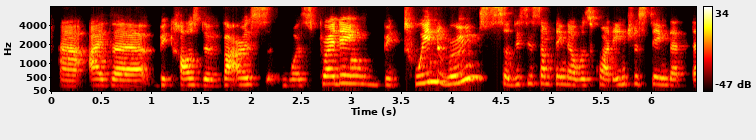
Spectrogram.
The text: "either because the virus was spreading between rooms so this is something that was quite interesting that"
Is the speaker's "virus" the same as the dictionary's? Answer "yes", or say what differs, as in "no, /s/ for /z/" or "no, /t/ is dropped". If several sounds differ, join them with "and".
yes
